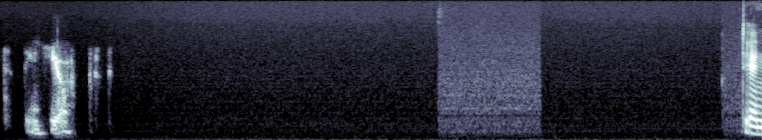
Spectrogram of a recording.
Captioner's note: silence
